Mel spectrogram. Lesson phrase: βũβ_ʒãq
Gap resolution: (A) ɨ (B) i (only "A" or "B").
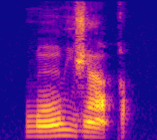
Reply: B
